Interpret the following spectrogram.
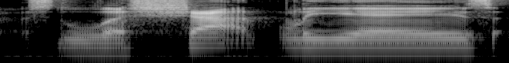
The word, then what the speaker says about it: Le Chatelier: section five stress and le chatelier's principle le chatelier is how you pronounce this um now some of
